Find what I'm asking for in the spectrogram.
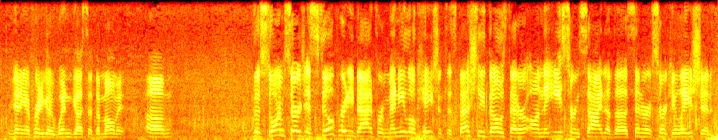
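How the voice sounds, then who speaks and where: A male field reporter with a high-pitched voice delivers live breaking weather coverage. He projects in a raised voice over the wind. The recording is outdoors by a road, with very loud wind noise battering the microphone. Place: outdoors on a roadside in hurricane wind. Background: wind gusts and roaring.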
